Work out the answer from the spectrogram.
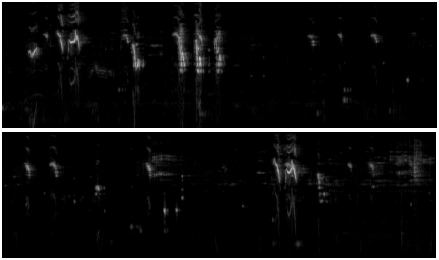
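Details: High, metallic chirps from a black drongo in spring, opening with a rapid run of harsh, buzzy stacked notes, then sparser single tweets and another short, scratchy burst near the end.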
